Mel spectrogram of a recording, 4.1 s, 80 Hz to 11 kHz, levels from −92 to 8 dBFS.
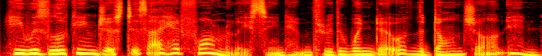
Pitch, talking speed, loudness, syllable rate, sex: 195 Hz, 250 wpm, -17 LUFS, 5.5 syllables/s, female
